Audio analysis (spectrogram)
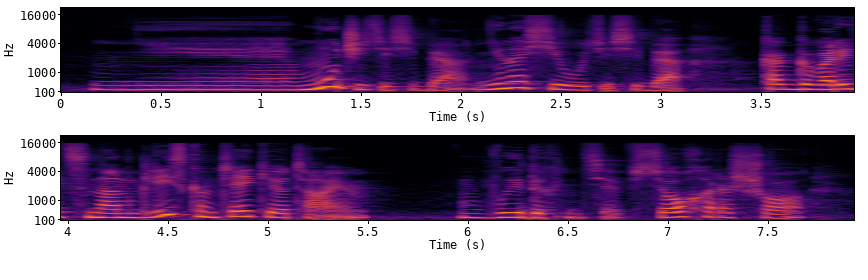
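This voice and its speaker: Dark and mellow in tone, a woman's medium-pitched voice moves at a moderate pace with ordinary pitch variation. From Moscow, Russia. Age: 20s. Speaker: podcast host. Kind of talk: solo podcast monologue.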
